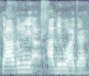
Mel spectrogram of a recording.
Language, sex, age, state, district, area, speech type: Urdu, male, 30-45, Uttar Pradesh, Gautam Buddha Nagar, urban, spontaneous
